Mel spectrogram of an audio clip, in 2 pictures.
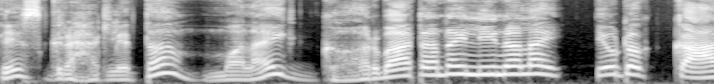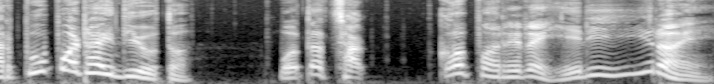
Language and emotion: Nepali, surprised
